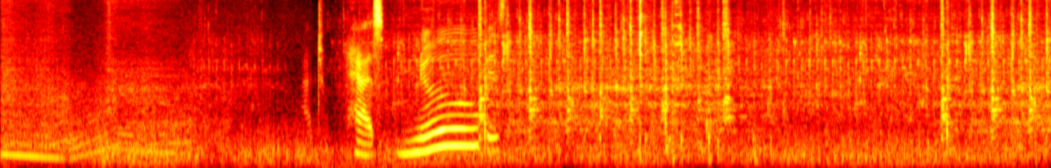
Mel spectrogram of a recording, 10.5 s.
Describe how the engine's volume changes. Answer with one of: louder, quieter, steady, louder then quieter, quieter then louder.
quieter then louder.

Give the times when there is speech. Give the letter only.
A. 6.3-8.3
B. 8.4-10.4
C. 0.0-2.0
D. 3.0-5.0
D.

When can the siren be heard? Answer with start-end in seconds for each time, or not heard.
not heard.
